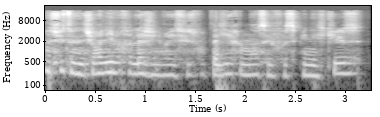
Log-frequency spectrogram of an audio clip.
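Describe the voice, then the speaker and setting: A woman's voice: mid-range voice, level tone, fast talker, background noise. A young woman in casual vlog chat, rambling and self-mocking with lots of fillers. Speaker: book vlogger.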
